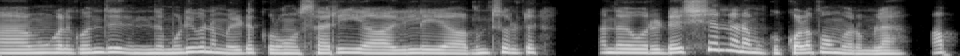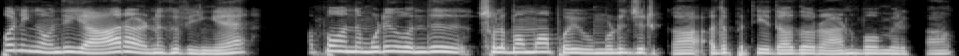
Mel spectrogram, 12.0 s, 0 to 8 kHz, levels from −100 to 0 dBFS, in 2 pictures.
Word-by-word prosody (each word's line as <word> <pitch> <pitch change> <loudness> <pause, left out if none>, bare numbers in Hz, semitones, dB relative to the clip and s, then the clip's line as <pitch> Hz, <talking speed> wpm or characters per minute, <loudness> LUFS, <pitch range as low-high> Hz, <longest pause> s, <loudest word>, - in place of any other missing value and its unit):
அ - - -1 0.2
உங்களுக்கு 195 0 +1
வந்து 220 +1 +2 0.2
"இந்த 180 +1 +1
முடிவ 225 +6 +2
நம்ம 195 -5 0
எடுக்குறோம். 180 -2 -1
சரியா? 190 0 +1 0.2
இல்லையா?" 180 -1 +1
அப்படின்னு 180 +4 -2
சொல்லிட்டு 215 0 0 0.4
அந்த 205 0 +2
ஒரு 190 - +1
டெஷிஷன்ல 310 - 0
நமக்கு 190 -5 -1
குழப்பம் 195 +1 +2
வரும்ல? 155 0 0 0.3
அப்போ - - -8
நீங்க 270 -4 -1
வந்து 230 +3 +2
யார 200 +6 +3
அணுகுவீங்க? 175 -4 -1 0.6
அப்போ 215 - -5
அந்த 250 - +3
முடிவு 260 +2 +1
வந்து 235 +2 +2 0.3
சுலபமா 225 0 +2
போய் 200 0 +2 0.2
முடிஞ்சிருக்கா? 185 -4 -1
அத 165 - -1
பத்தி 190 - -3
ஏதாவது 165 +1 +1
ஒரு 160 - -2
அனுபவம் 165 -1 -1
இருக்கா? 150 +1 -10
190 Hz, 175 wpm, -20 LUFS, 175-220 Hz, 0.6 s, யார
